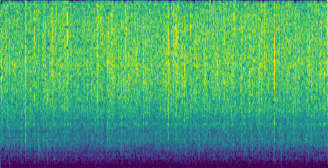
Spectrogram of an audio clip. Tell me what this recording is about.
Sizzle(loop)
Sizzling meat patties. LOOPABLE
cook, food, fry, oil, sizzling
